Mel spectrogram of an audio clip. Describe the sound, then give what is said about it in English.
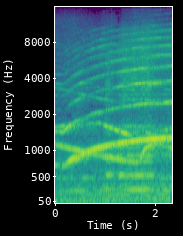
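A fire truck siren wails loudly, its rising and falling tone sweeping continuously over a low rumble of traffic as it passes by. “There's a fire truck back there.”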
